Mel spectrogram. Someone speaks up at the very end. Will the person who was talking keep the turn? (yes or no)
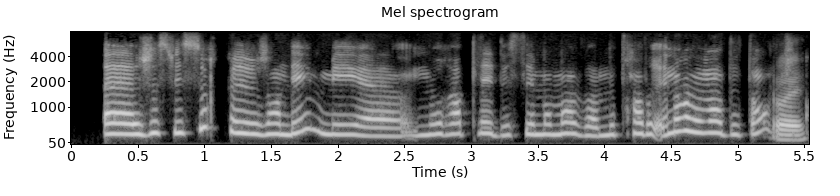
yes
